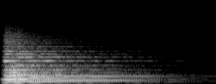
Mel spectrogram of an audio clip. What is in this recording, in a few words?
HARP HITS F# MN, Orchestra; Sound On Sound - Peter Siedleczek's Orchestra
